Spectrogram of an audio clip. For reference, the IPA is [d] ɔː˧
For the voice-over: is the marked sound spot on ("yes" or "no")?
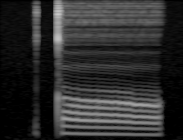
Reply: no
